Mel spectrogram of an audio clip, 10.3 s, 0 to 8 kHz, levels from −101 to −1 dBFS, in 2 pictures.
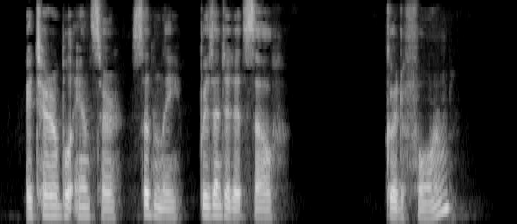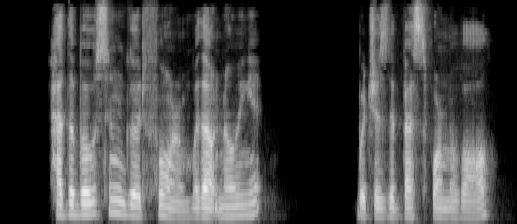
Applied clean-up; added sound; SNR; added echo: neural mask model Resemble Enhance denoiser.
